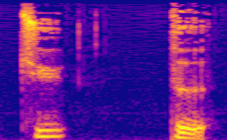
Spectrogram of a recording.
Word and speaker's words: peux: Then tu peux, same pronunciation and same spelling or writing. Okay, P-E-U-X. Okay, don't pronounce the final X. Tu peux.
